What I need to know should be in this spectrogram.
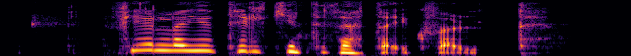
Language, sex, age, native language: Icelandic, female, 50-59, Icelandic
